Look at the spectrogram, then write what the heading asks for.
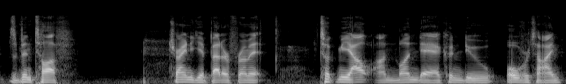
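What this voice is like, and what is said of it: Hoarse voice from a cold. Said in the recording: “I'm sounding hoarse.”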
